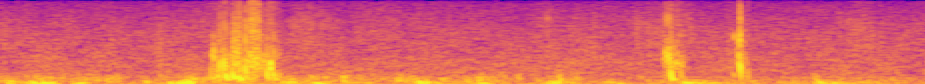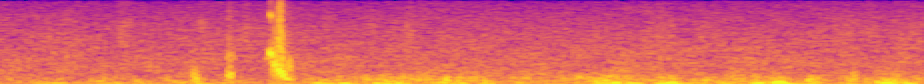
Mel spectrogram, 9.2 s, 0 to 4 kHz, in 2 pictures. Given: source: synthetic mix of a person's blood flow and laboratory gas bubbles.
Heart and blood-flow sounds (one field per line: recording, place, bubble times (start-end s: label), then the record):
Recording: Doppler ultrasound of blood flow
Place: subclavian vein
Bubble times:
1.02-1.42 s: bubbles
3.30-3.44 s: bubbles
3.63-3.74 s: bubbles
5.74-5.79 s: bubbles
5.93-6.09 s: bubbles
From the record:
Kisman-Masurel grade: 223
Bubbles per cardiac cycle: several, 3 to 8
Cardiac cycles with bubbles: 10 to 50%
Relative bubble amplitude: loud (0.450 to 0.775)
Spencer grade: 2 (many but less than half of the cardiac periods contain bubble signals, singularly or in groups)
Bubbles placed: anywhere in the cardiac cycle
